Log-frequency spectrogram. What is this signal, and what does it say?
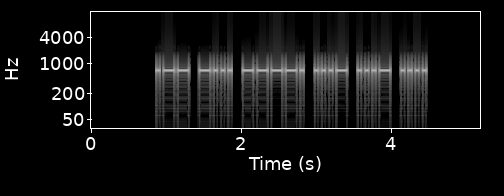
Morse code, heard as a keyed tone, about 25 wpm, 690 Hz. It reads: WB9VVH
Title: USA Call Signs 25wpm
